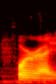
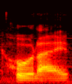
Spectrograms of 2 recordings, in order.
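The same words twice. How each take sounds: First: The name is said in an anglicized way. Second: The name is said in a Japanese way. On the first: The speaker calls it wrong. "technically, Horai isn't perfect pronunciation" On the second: The speaker calls it right. "since it's like a Japanese word. It's more like Horai"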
